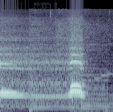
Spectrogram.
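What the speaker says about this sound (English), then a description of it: "There we go, a little train whistle for you" A short steam-style train whistle played as a sound effect during a train-building game stream, a single bright sustained toot rising out of a faint background hum, fairly loud and brief.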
